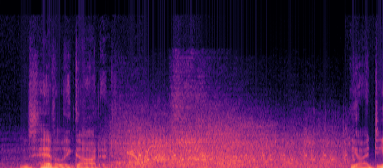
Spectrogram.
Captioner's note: zap zap kaboom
